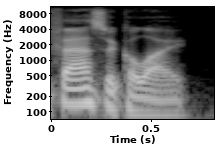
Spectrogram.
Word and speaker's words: fasciculi: I at the end of a word usually denotes a plural and is pronounced I, as in fasciculi.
